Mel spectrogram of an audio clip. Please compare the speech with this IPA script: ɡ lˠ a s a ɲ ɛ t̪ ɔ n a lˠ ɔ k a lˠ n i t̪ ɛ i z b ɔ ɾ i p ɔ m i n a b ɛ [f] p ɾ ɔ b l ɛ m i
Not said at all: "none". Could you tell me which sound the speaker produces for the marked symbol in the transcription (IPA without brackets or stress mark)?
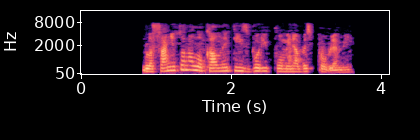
s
